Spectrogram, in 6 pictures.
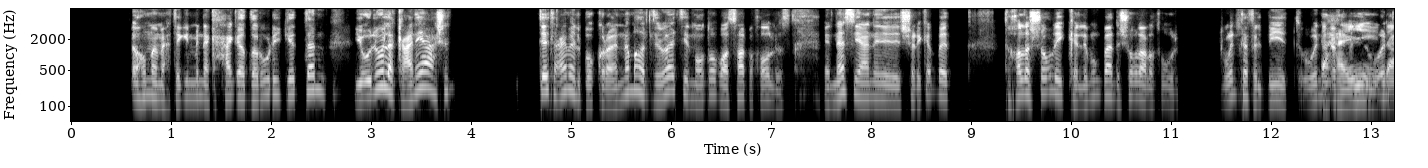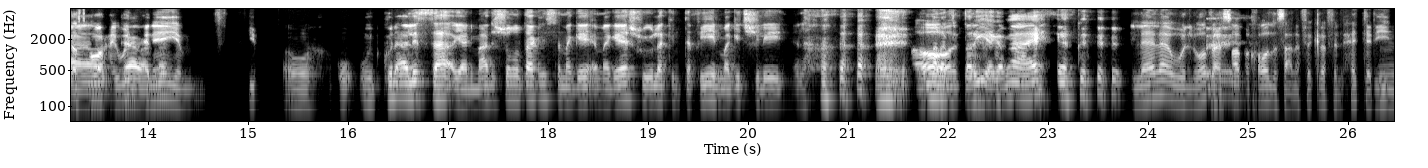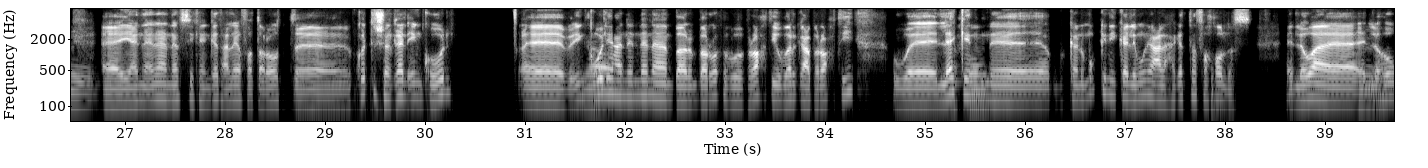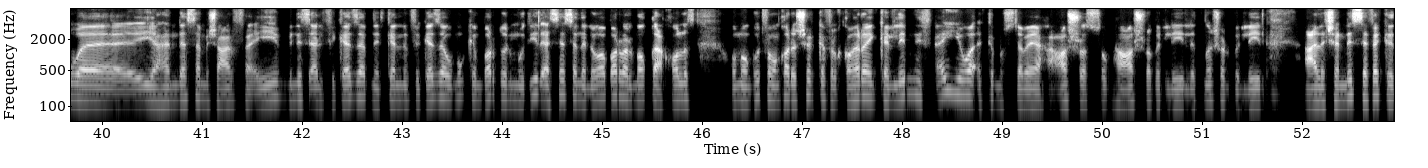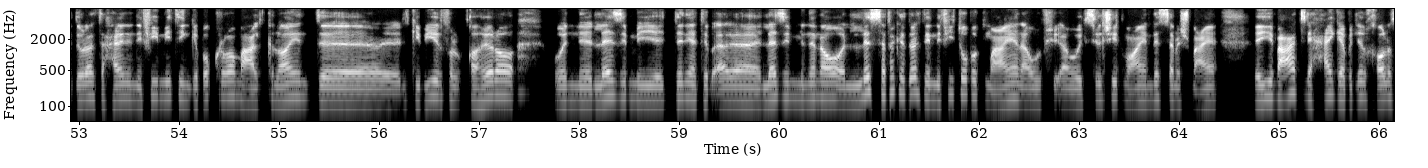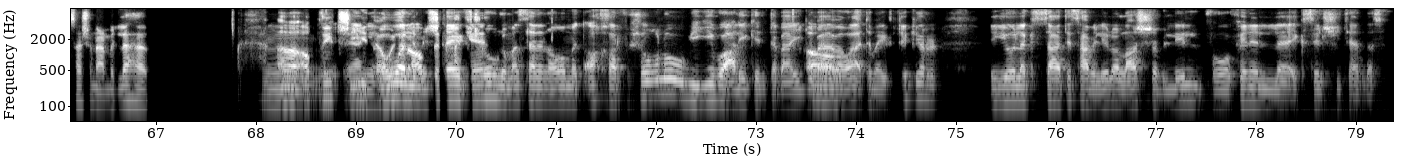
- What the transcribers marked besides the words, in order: other background noise; tapping; tsk; laugh; chuckle; laugh; in English: "incall"; in English: "incall"; in English: "meeting"; in English: "الclient"; in English: "توبيك"; in English: "شيت"; in English: "update شيت"; in English: "أupdate"; unintelligible speech; in English: "شيت"
- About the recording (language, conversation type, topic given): Arabic, podcast, بتتابع رسائل الشغل بعد الدوام ولا بتفصل؟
